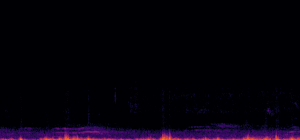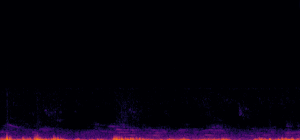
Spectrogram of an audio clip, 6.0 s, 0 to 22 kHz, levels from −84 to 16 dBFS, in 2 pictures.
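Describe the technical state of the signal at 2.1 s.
At 2.1 s the sound is intact, with no dropout, glitch or distortion, and only the ordinary band-limited character of the Opus call path, whose top end stops around 12 kHz.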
